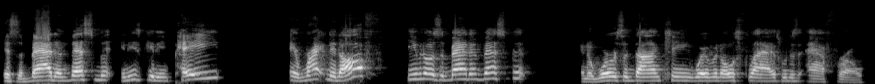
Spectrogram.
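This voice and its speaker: A young man talking straight to camera about markets, hyped and animated. His pitch leaps up and down constantly, full of slangy asides and little vocal sound effects. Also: normal speed. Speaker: finance vlogger. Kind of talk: casual energetic commentary.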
